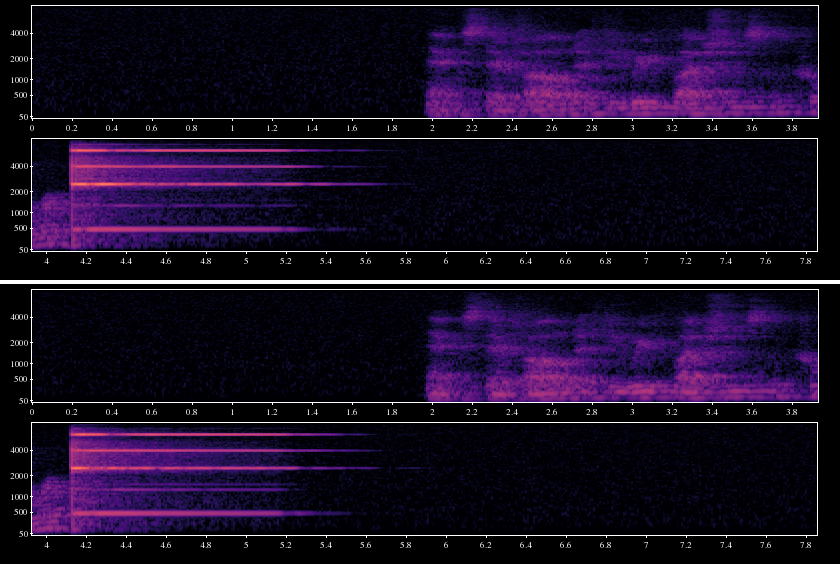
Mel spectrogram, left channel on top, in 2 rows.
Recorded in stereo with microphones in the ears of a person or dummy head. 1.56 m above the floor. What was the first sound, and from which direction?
A man speaking, 15° left (ahead or behind).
